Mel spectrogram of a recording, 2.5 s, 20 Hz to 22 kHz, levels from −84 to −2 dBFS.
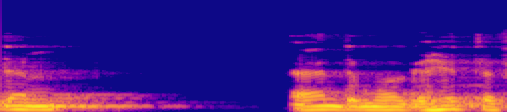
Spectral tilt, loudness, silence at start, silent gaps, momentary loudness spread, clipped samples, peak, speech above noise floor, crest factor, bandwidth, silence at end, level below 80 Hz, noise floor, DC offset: -11 dB/octave; -12 LUFS; 0 s; none; 14 LU; under 0.1%; 0 dBFS; 42 dB; 12 dB; 5 kHz; 0 s; -52 dBFS; -53 dBFS; under 0.1%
